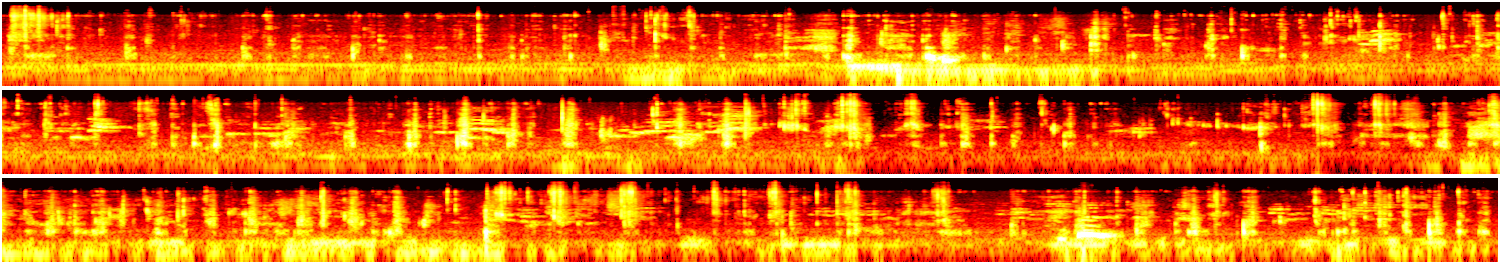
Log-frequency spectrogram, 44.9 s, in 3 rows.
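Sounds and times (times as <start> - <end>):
wet mouth clicks: 0.0 - 13.4, 40.4 - 44.8
chewing with crisp crunches: 0.0 - 44.9.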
